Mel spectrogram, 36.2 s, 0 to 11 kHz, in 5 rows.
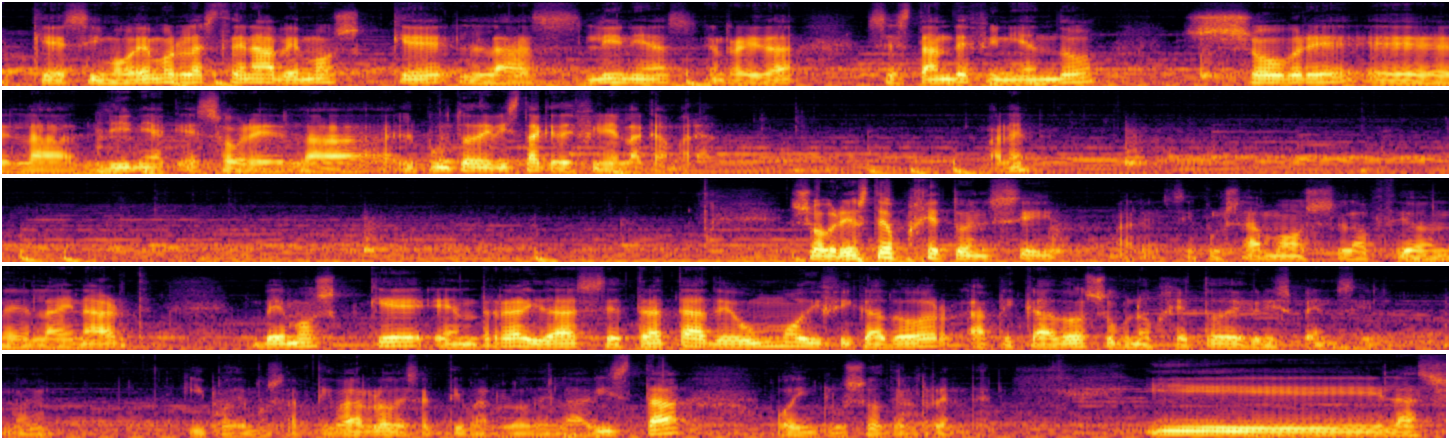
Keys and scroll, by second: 15.5 KP_0, 17.5 Pause.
